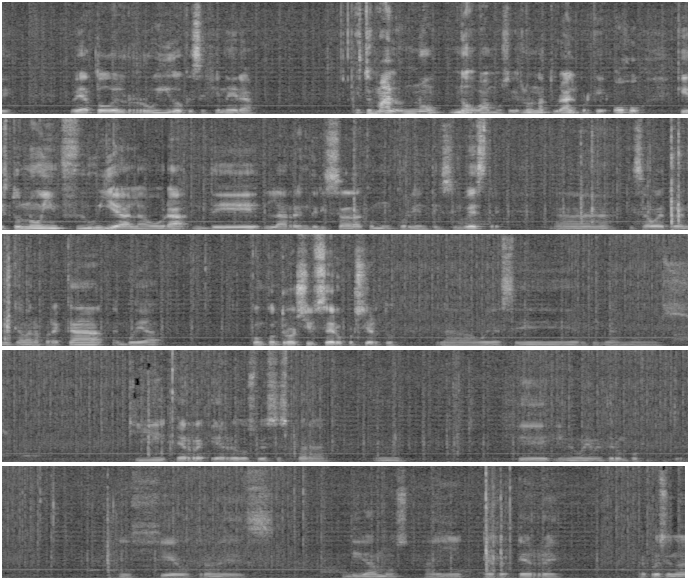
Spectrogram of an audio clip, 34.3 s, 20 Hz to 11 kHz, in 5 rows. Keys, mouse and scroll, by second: 7.9 click, 10.4 KP_0, 12.7 KP_0, 13.6 ctrl+alt+KP_0, 15.7 click, 17.3 g, 21.5 click, 22.1 r, 23.5 Escape, 25.0 g, 25.2 click, 27.7 click, 28.5 g, 30.4 click, 32.3 r.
